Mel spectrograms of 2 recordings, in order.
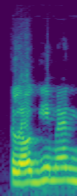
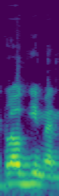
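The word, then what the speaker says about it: clergyman: बाजू में, जिसको देखो दोनों प्रोनाउंसिएशन है, क्लर्जी मैन भी बोलते हैं, क्लर्जी मैन भी दोनों, वरना वंस अगेन डिबेट हो जाएगी, बोले क्लर्जी मैन बोलते हैं, कुछ लोग बोलेंगे क्लर्गी मैन बोलते हैं। अकॉर्डिंग टू प्रोनाउंसिएशन आप दोनों बोल सकते हैं, हम यहाँ पे बोलेंगे अभी क्लर्जी मैन।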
